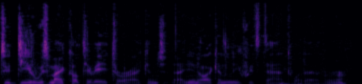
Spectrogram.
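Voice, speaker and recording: Speaking at a very fast pace, a man with a non-native accent and a medium pitch is heard in a very clean recording with a silent background. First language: not English. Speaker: card game streamer. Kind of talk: live gameplay commentary. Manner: halting, frequent repetitions.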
